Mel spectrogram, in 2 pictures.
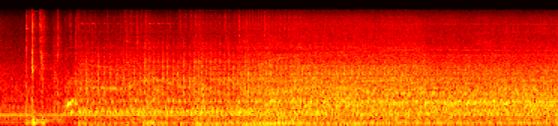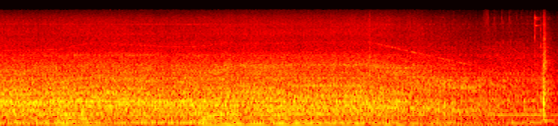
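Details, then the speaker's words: EZGO TXT gas golf cart, previously hard starting with power loss, after a carburetor clean, valve lash check, tightened plugs, new air cleaner, fuel filter and tightened starter-generator belt: starts promptly, steady even idle with a regular low pulse, no misses or knocks; normal idle. "It's definitely better. Starts right up. I think the carburetor had a lot to do with that."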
